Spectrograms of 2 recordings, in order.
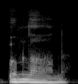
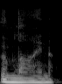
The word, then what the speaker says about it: ymlaen: thinking of, I like the Welsh word umlan, or possibly it's supposed to be pronounced umlaen. I'm not quite sure because I think learners pronounce it one way and native speakers pronounce it another way.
